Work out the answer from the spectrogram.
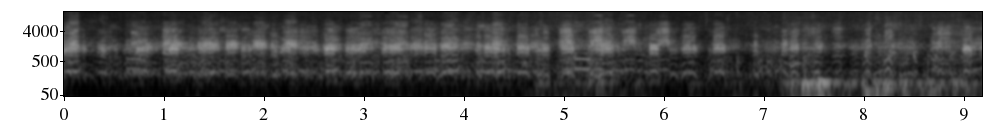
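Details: Free-range ducks in their morning rush, a crowded run of overlapping quacks rising and falling in loudness, with a low rumbling noise joining near the end.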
